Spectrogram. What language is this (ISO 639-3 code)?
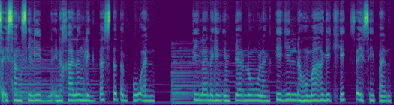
fil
